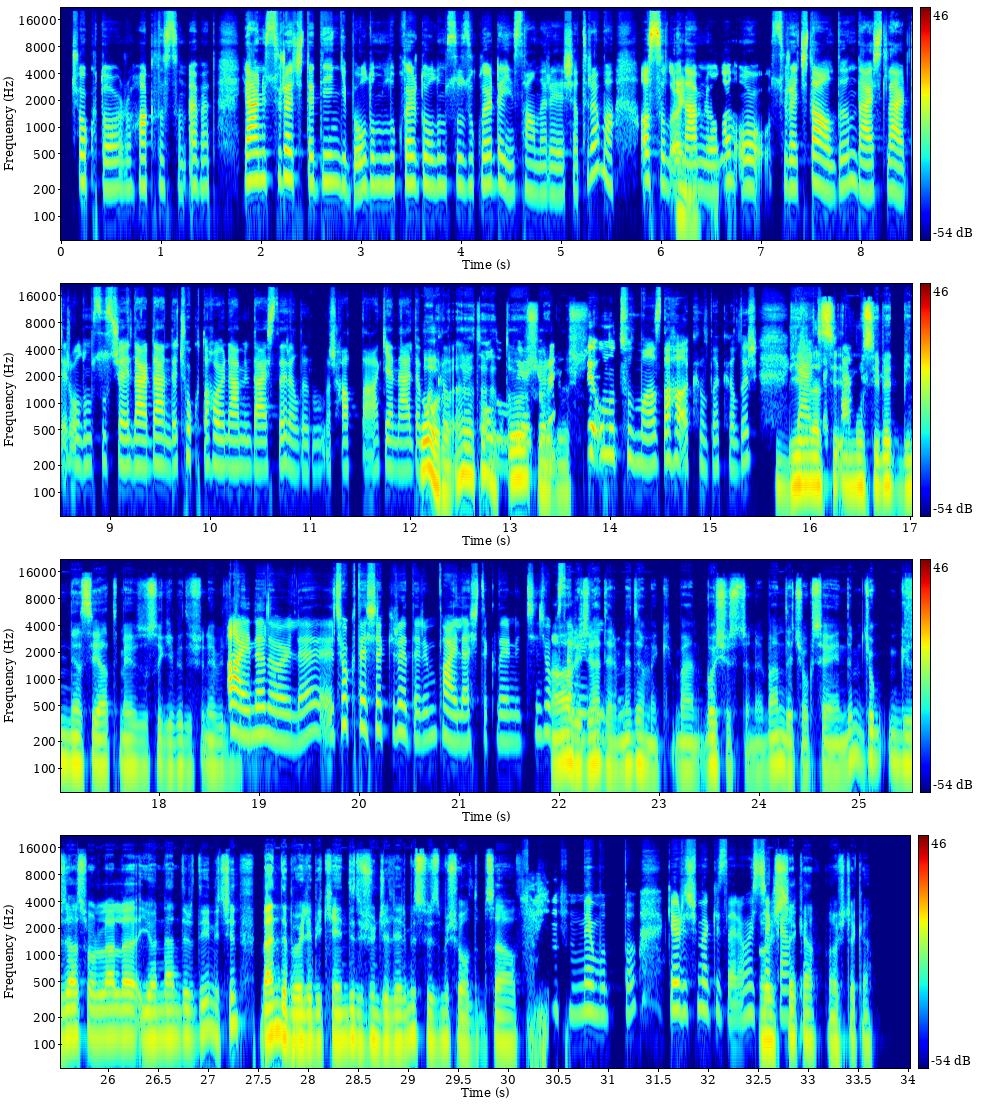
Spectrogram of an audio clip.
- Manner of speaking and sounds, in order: chuckle
- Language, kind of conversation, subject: Turkish, podcast, Kendini riske soktuğun ama pişman olmadığın bir anını paylaşır mısın?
